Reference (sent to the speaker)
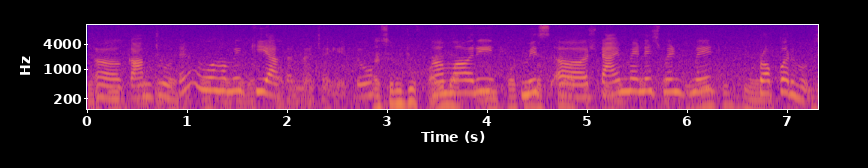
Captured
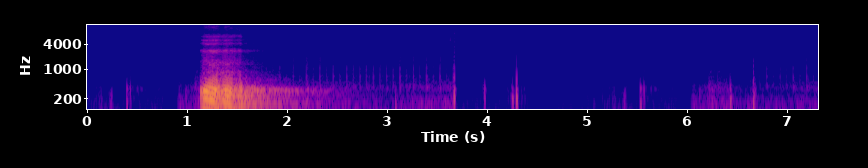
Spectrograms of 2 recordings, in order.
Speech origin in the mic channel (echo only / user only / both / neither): user only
